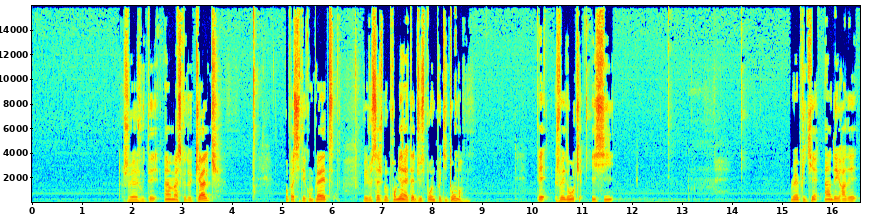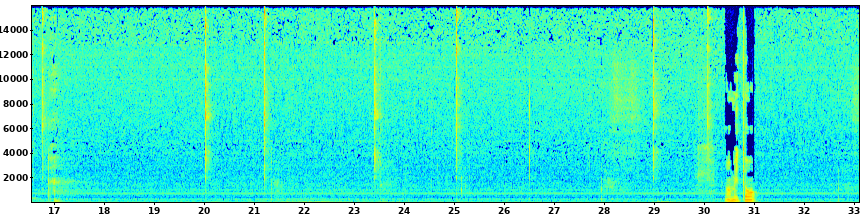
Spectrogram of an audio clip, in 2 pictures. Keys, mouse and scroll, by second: 2.9 click, 5.2 click, 8.4 click, 10.1-11.3 drag, 12.7-14.3 drag, 16.8-20.3 drag, 21.2-23.6 drag, 25.1-29.2 drag, 30.1-33.1 drag.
